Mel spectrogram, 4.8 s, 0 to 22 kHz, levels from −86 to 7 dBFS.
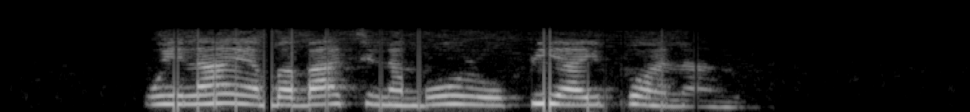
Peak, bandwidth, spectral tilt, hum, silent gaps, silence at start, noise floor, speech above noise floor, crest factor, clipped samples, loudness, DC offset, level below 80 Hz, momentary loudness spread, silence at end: -8 dBFS; 7.4 kHz; -6 dB/octave; none; none; 0.75 s; -80 dBFS; 57 dB; 16 dB; under 0.1%; -23 LUFS; under 0.1%; -58 dBFS; 10 LU; 1.2 s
